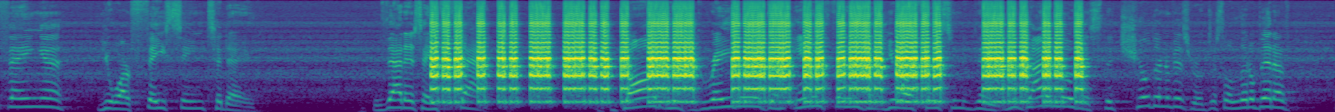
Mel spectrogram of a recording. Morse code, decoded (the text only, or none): SEITDEM WIRD DIE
